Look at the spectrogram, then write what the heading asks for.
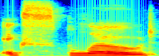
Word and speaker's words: explode: Okay, let's take the word explode, for example. Okay, the word explode ends with an E. All right, but we don't pronounce the E.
